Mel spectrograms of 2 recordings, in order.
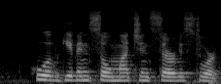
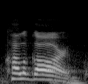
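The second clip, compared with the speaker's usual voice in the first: loud ceremonial order; ordering loudly; 3 semitones higher, 7 dB louder than usual. Real, not acted. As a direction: call it out across the hall. MC gives order to color guard.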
